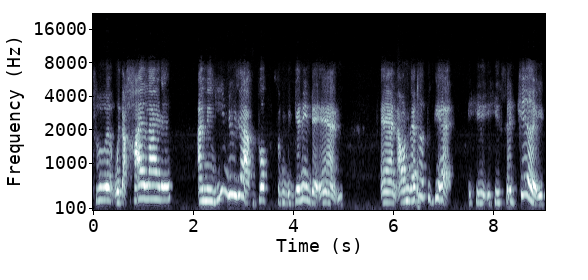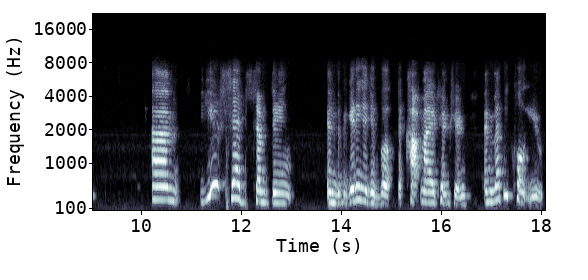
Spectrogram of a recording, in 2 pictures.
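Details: Adult woman with cerebral palsy; dysarthria (cerebral palsy).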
